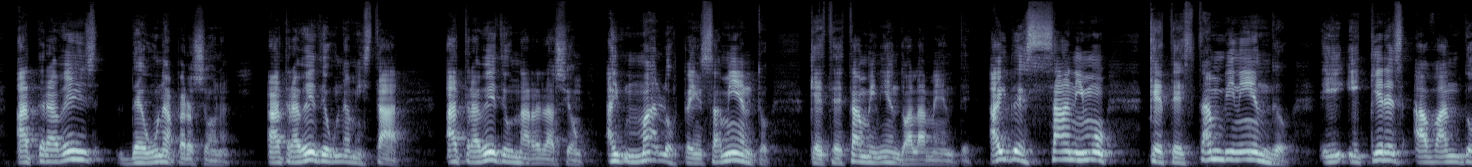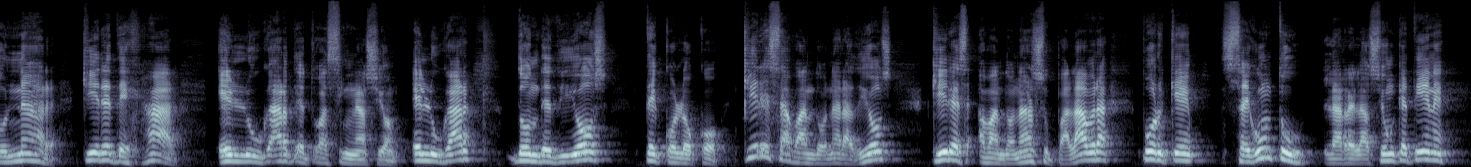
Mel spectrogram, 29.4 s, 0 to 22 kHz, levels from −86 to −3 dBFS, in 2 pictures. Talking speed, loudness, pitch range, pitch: 130 wpm, -25 LUFS, 125-175 Hz, 155 Hz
